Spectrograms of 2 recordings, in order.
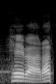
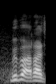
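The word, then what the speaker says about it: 部原: て書いてですね、へばらと読みます。部ばらじゃないですね、ここはね、へばらと読みます。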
